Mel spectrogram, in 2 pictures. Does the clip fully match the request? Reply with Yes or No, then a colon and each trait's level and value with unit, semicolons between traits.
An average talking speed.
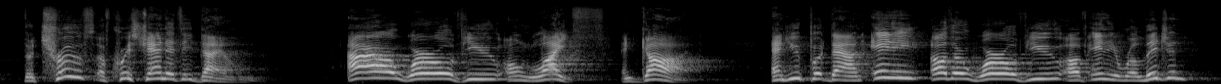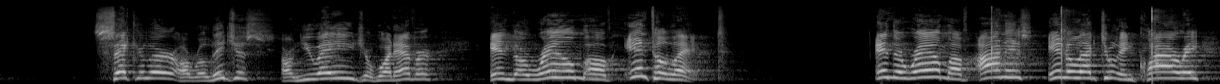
No: slow, 100 wpm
